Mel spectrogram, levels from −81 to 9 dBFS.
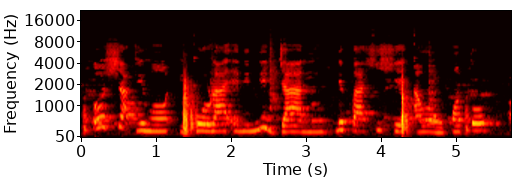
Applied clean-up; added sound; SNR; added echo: classical method log-MMSE.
